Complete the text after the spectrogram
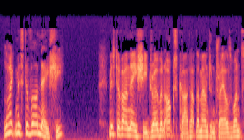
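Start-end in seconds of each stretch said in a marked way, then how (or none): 0.1-1.3 higher, startled question; a lightly voiced surprised lad; astonished boy. A narrator's reading. Carrot asking his father in surprise.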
